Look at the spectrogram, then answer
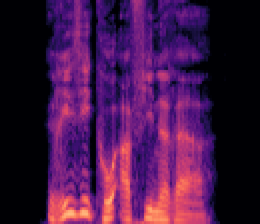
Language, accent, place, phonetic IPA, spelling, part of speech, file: German, Germany, Berlin, [ˈʁiːzikoʔaˌfiːnəʁɐ], risikoaffinerer, adjective, De-risikoaffinerer.ogg
- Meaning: inflection of risikoaffin: 1. strong/mixed nominative masculine singular comparative degree 2. strong genitive/dative feminine singular comparative degree 3. strong genitive plural comparative degree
